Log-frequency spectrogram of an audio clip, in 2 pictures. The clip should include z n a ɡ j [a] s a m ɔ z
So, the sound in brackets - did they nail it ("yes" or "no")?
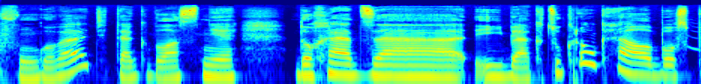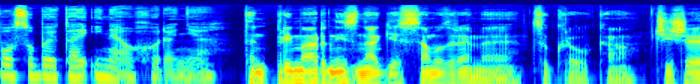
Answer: no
